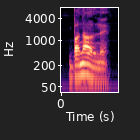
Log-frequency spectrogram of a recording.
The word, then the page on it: enkel: /ˈɛŋ.kɛl/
